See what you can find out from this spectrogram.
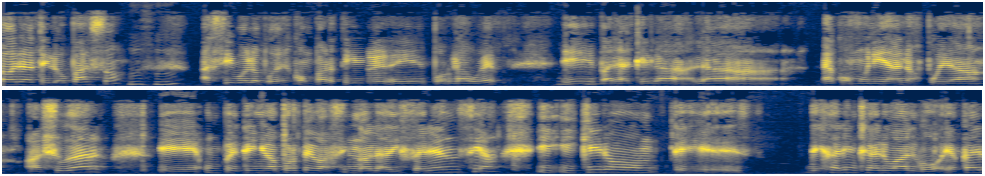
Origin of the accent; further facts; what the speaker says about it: Argentina; Aparte, como argentinos, es impensado un mundial de fútbol sin Argentina.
